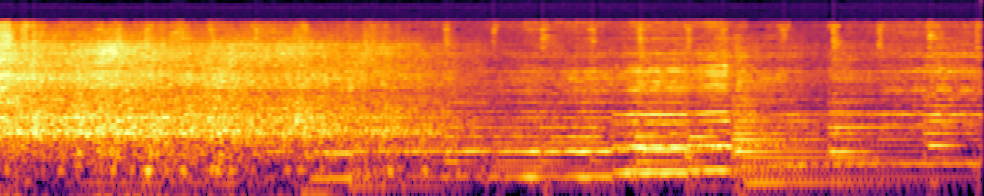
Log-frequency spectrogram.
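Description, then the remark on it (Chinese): A subway train runs steadily, starting as a broad, loud rushing roar, then settling into a low rumble with sustained humming tones layered over it. No voices are heard. “那一天我也在地铁里穿行着”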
